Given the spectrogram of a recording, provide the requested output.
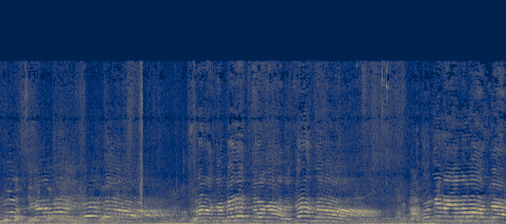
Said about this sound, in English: Yeah, the fishmonger was going off. All right, this is the loudest fishmonger I've ever heard.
